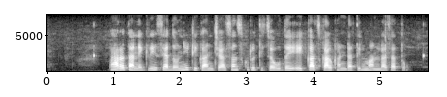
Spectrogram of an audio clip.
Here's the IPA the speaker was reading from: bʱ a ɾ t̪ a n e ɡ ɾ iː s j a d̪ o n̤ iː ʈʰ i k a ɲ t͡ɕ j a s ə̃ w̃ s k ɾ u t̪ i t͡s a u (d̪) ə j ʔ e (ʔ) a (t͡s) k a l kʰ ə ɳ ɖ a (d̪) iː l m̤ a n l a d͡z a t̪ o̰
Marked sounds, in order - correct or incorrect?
correct, incorrect: k, correct, incorrect: t̪

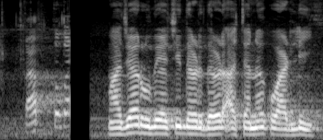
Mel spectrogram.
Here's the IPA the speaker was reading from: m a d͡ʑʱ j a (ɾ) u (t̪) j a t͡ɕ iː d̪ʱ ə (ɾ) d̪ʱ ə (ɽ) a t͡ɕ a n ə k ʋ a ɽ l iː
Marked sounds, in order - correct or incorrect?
correct, incorrect: d̪, incorrect: ɽ, correct

